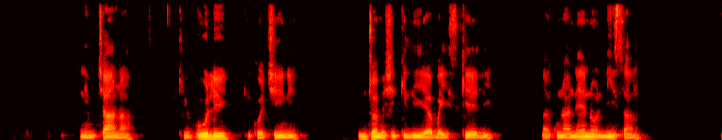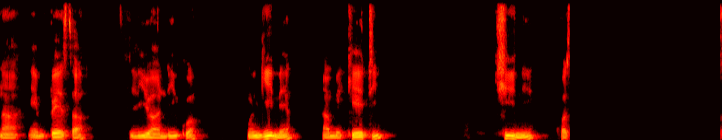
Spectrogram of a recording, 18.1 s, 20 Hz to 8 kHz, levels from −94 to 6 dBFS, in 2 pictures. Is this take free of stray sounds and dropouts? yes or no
yes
